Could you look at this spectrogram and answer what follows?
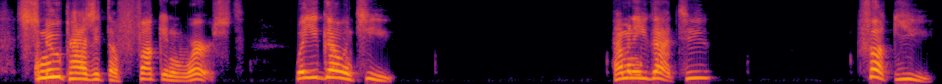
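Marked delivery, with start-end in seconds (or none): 3.0-9.2 put-on Baltimore street accent. Mocking how people talk with an imitated Baltimore accent.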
